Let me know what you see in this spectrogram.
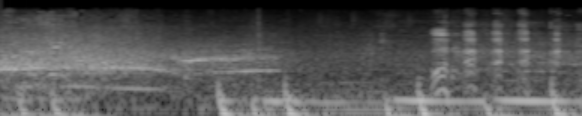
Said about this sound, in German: Der kommt jedenfalls ziemlich schnell angefahren. Aha. Wenn er uns abholen möchte, dann sollte er das Auto langsam mal bremsen.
